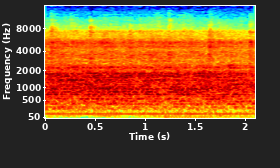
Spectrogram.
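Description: A large auditorium audience applauding: steady, dense clapping.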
